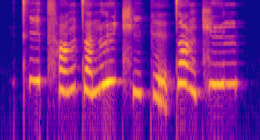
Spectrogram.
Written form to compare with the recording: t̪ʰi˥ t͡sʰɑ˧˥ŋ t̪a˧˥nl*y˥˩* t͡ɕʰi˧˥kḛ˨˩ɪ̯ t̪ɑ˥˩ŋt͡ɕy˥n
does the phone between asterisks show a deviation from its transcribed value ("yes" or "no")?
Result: yes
